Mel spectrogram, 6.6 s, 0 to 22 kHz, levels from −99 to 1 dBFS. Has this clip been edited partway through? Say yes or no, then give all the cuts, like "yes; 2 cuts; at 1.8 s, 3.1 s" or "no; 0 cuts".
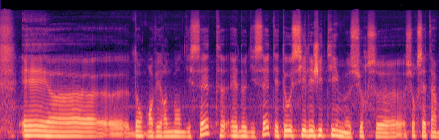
yes; 1 cut; at 2.2 s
